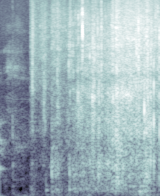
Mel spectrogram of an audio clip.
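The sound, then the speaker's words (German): Rustling and crinkling of a paper bag being pulled out of a HelloFresh delivery box, starting abruptly after a brief quiet moment, continuing as a dense, crackly handling noise for a couple of seconds. “die dritte Papiertüte.”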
